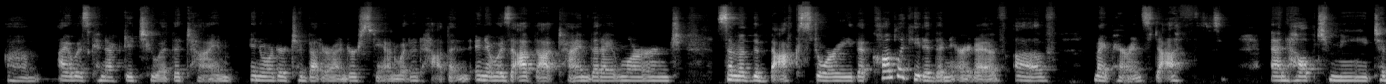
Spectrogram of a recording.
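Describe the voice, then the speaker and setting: A woman with an American accent, answering interview questions in a thoughtful, measured way and choosing her words carefully. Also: on the low side, creaky. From Bulgaria, grew up in the United States. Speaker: interview guest, writer and therapist. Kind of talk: reflective interview conversation.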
